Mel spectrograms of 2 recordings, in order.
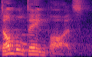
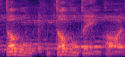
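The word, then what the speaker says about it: Dumbledang Pods: And these are Dumble Dang Pods. Sometimes I used to pronounce these as double Dang Pods.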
